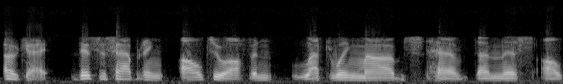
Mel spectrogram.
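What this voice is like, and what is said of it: Slightly hoarse voice. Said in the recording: “Hope I'm not a little hoarse for y'all, but hope you can understand.”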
